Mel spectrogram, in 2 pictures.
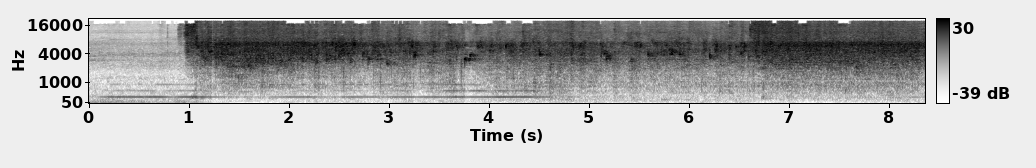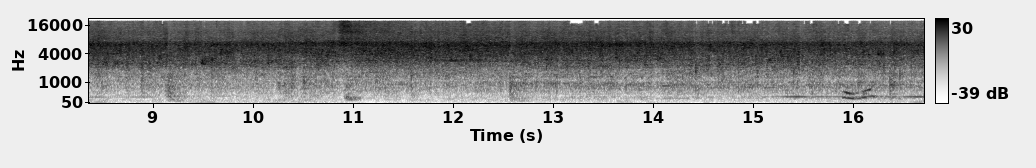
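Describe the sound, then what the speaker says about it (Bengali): Fish fries in a hot pan, a loud, dense sizzle bursting in after a second of quiet and hissing steadily to the end, with faint hums and clinks beneath. "এই যে দেখো মাছটা ভাজা হচ্ছে"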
